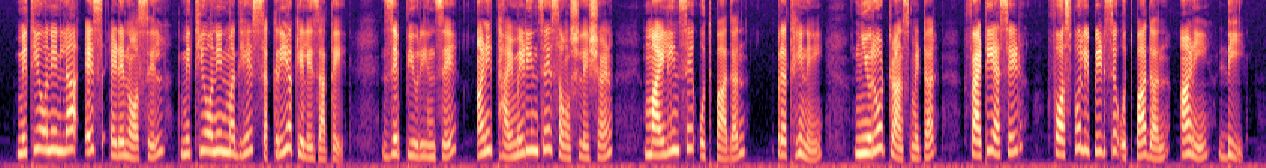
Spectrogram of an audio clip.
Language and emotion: Marathi, neutral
